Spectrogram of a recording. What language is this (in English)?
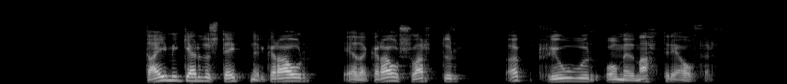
Icelandic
